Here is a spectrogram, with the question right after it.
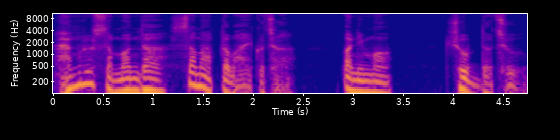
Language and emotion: Nepali, sad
